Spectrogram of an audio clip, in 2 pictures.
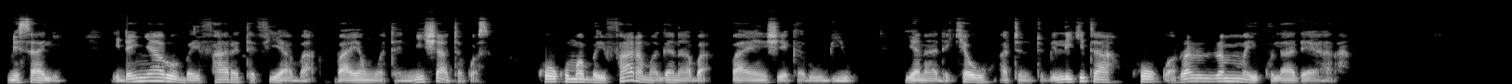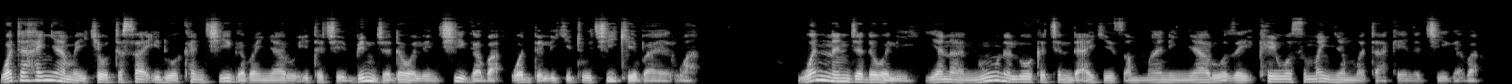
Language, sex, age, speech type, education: Hausa, male, 30-45, spontaneous, primary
